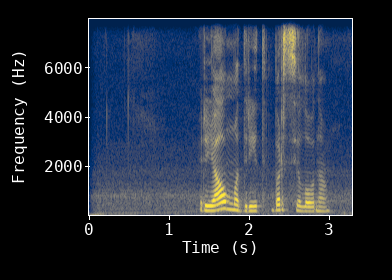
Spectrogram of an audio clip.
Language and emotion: Russian, neutral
